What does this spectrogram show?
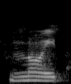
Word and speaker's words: night: Night. Night. Ya. Tapi kalau American style, night. Night. Ya, night. GH-nya nggak dibaca.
